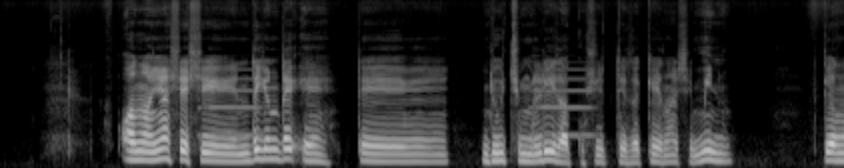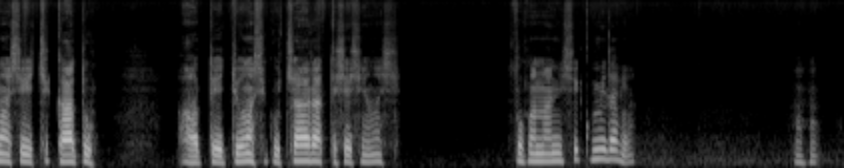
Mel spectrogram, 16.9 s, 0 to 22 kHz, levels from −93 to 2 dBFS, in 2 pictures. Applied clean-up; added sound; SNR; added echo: none; Wind instrument, woodwind instrument; 19 dB; none.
